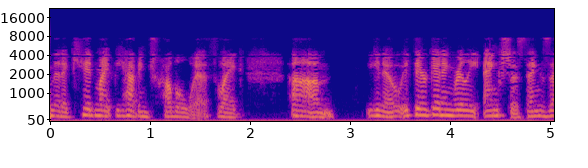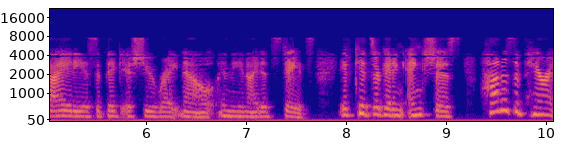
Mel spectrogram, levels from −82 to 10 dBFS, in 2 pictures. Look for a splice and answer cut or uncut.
uncut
